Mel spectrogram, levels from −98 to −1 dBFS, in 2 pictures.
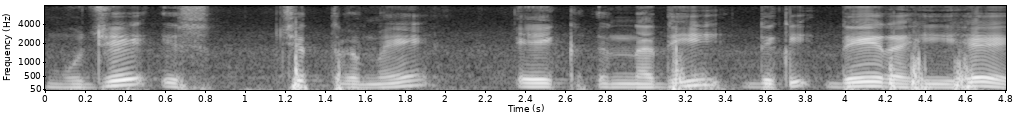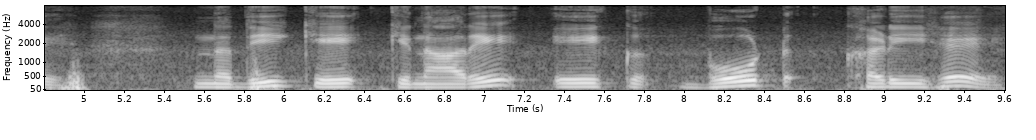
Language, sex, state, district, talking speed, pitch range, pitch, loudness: Hindi, male, Madhya Pradesh, Dhar, 105 wpm, 115-150 Hz, 125 Hz, -15 LUFS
